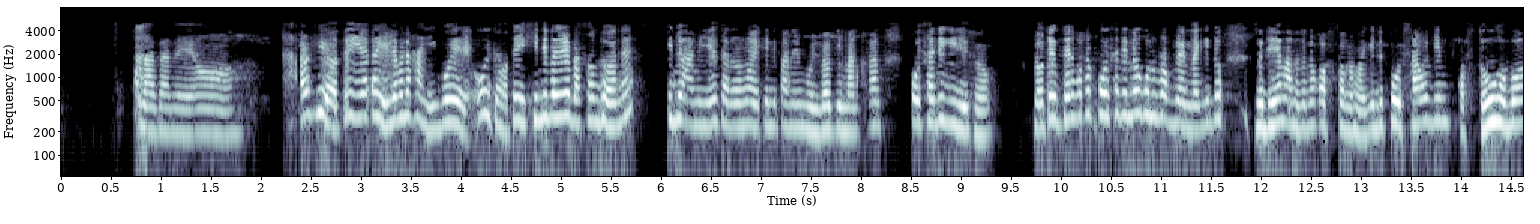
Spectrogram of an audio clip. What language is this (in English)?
Assamese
